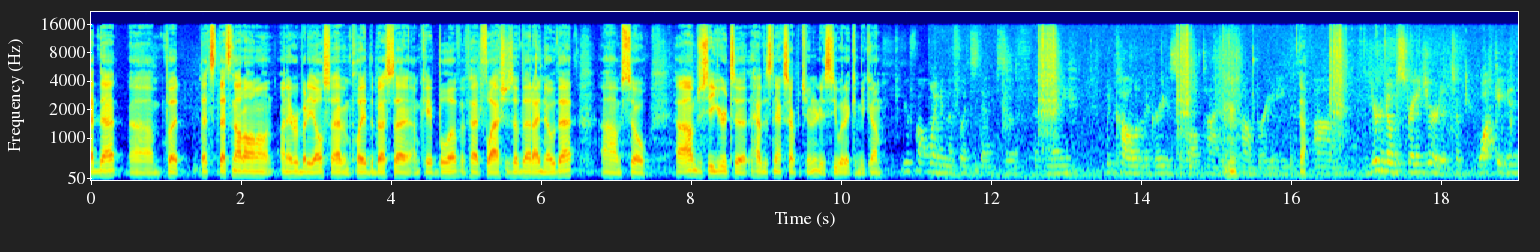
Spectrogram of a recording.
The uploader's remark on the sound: Press Conference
